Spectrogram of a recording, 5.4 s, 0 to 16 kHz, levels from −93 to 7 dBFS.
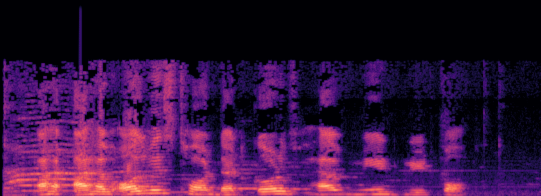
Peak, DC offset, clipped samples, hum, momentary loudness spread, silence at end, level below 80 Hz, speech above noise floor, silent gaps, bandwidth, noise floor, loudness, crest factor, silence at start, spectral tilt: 0 dBFS; under 0.1%; under 0.1%; none; 14 LU; 0.8 s; -58 dBFS; 42 dB; none; 11.5 kHz; -57 dBFS; -15 LUFS; 16 dB; 0.05 s; -4.5 dB/octave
